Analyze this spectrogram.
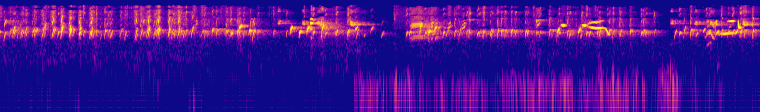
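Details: European goldfinch mating calls to stimulate males to sing: steady high twittering with thin whistled notes; a low rumbling background starts midway.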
